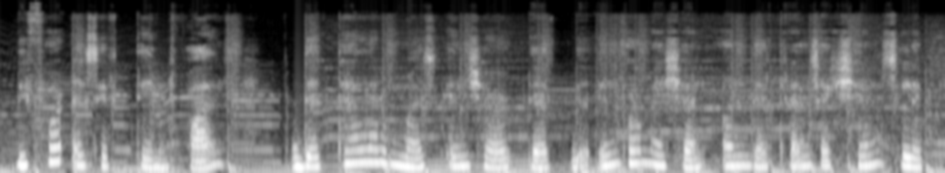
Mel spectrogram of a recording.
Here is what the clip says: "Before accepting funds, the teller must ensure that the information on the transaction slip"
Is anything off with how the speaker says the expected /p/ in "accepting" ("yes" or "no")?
yes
